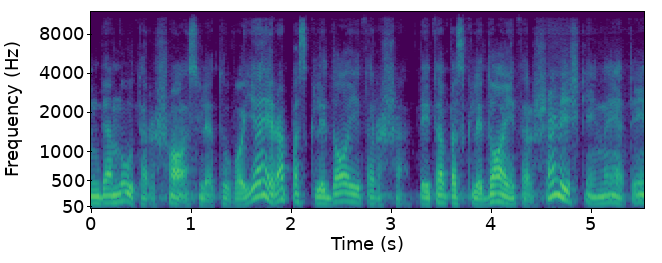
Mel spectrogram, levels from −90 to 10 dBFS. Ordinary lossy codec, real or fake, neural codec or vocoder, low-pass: Opus, 32 kbps; real; none; 10.8 kHz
